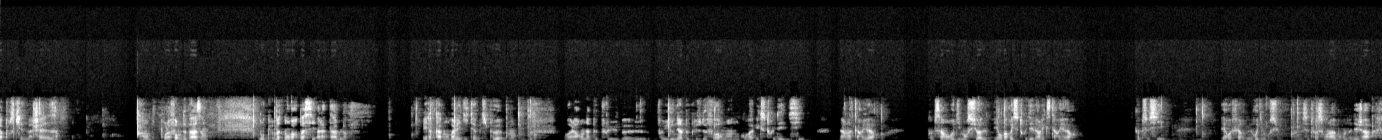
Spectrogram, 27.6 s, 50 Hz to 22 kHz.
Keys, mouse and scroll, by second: 0.7 Tab, 1.3-4.2 middle drag, 1.3-1.8 scroll up 1, 3.5-3.9 scroll up 1, 4.2-4.5 scroll down 1, 5.1-6.6 middle drag, 5.7-7.3 right drag, 6.9 KP_7, 7.6-8.2 scroll up 1, 8.2 middle click, 8.8 Tab, 10.5 ctrl+Tab, 12.7-14.3 right drag, 13.2-15.2 middle drag, 16.0 e, 17.5 s, 20.3 e, 23.9 s, 25.9 Tab, 26.3-27.6 middle drag.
